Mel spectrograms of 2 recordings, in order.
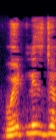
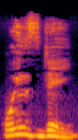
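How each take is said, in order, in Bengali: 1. প্রতিটি অক্ষর উচ্চারণ হয়, মাঝখানে একটি অক্ষর সহ। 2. মাঝের অক্ষরটি বাদ যায়, তাই দুটি অক্ষর হয়। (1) "উচ্চারণ কিন্তু ওয়েটনেসডে না"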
